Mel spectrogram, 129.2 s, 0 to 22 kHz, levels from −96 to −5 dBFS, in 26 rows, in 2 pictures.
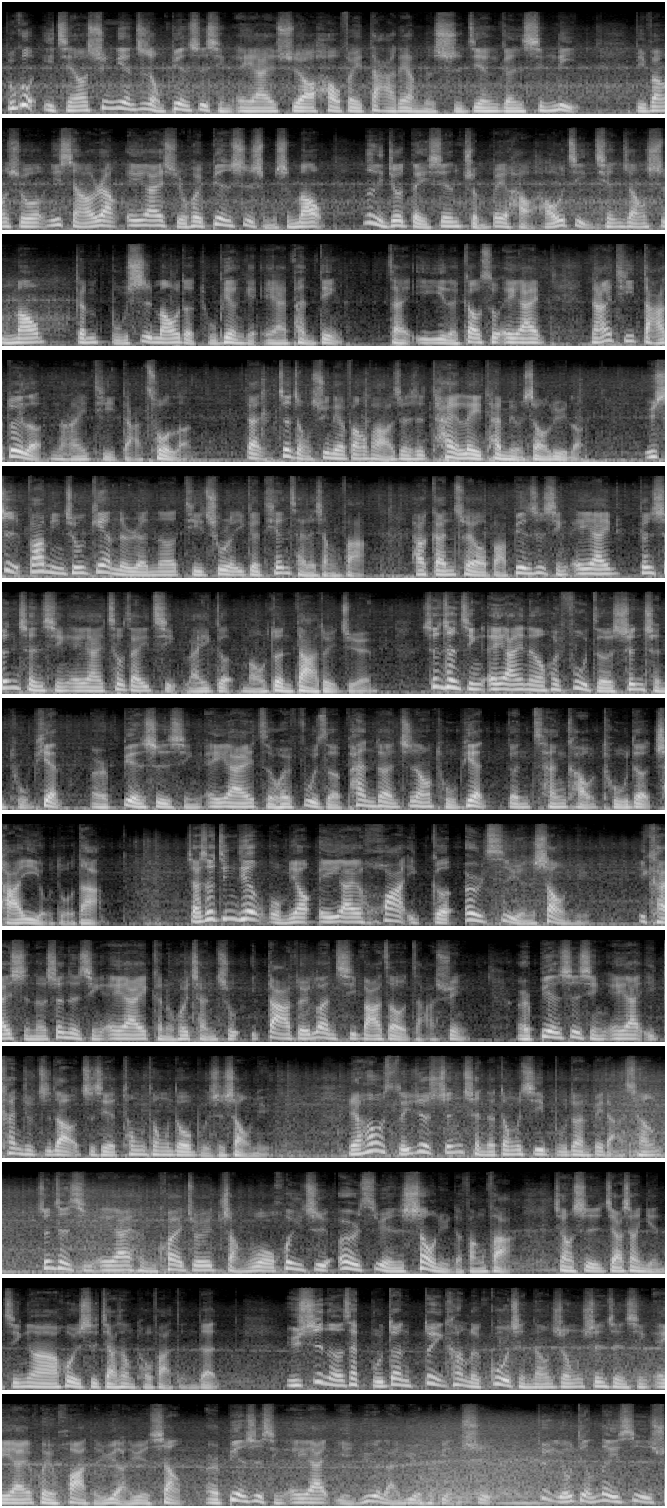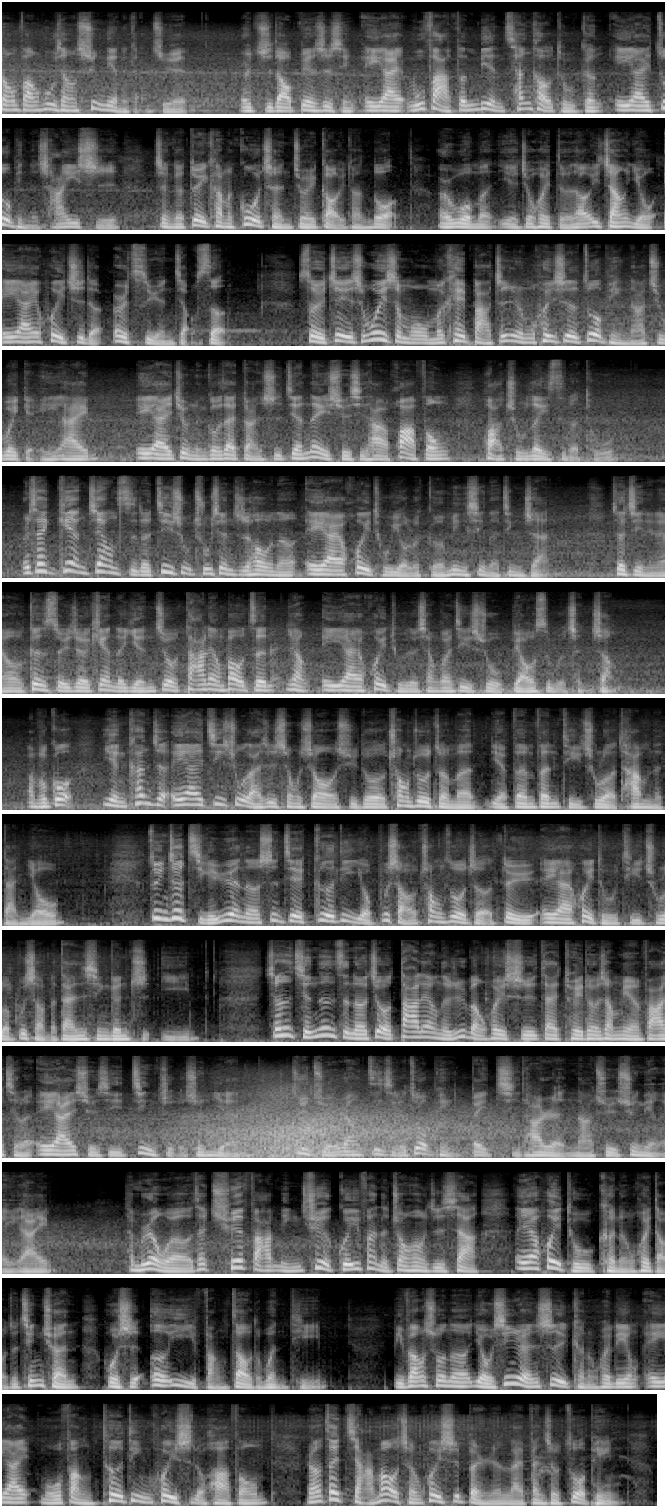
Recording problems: traffic noise; noticeable; throughout; 20 dB below the speech

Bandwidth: 15 kHz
